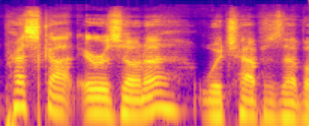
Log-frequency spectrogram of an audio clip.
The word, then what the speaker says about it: Prescott: It is Prescott. – Oh, Prescott. – Pronounce it Prescott.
